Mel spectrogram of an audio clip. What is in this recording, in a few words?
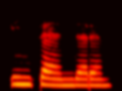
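"intèndere", female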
